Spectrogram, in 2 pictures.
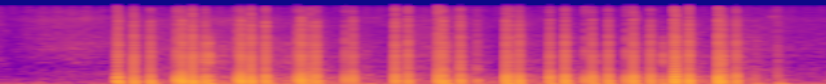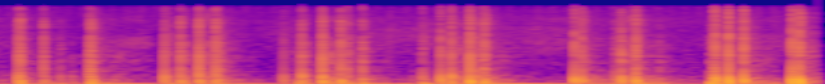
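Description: Long nails tap quickly on the surface of a large, hollow, inflated yellow and blue PVC vinyl beach ball. After a brief quiet start, a rapid, uneven run of short, dull, hollow taps follows, low and boomy with almost no bright edge. Each tap dies away almost instantly.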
